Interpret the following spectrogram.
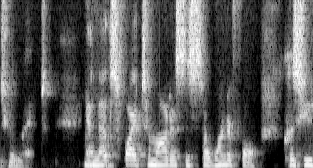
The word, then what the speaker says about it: Tomatis: Is that how you pronounce it? The Tomatis? You did great, Tomatis.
